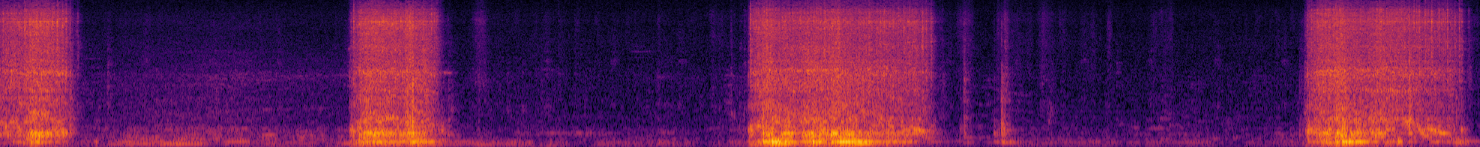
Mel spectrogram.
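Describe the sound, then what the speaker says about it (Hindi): A sewing machine runs in four separate bursts of rapid mechanical stitching, attaching a zipper to a heart-shaped cushion cover with a single-foot seam, with quiet pauses and light handling noises between runs. "यहाँ पे एक पैर की सिलाई से जिप को अटैच करेंगे"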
